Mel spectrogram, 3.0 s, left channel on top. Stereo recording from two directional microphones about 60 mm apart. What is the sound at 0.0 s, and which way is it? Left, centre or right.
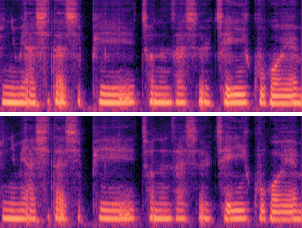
Speech, left.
